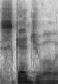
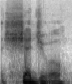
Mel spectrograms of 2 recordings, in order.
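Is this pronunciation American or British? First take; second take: American; British. First: It is said with an American pronunciation. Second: It is said with a British pronunciation. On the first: "schedule is what we used to say was the American pronunciation" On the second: "the word which I say as schedule"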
